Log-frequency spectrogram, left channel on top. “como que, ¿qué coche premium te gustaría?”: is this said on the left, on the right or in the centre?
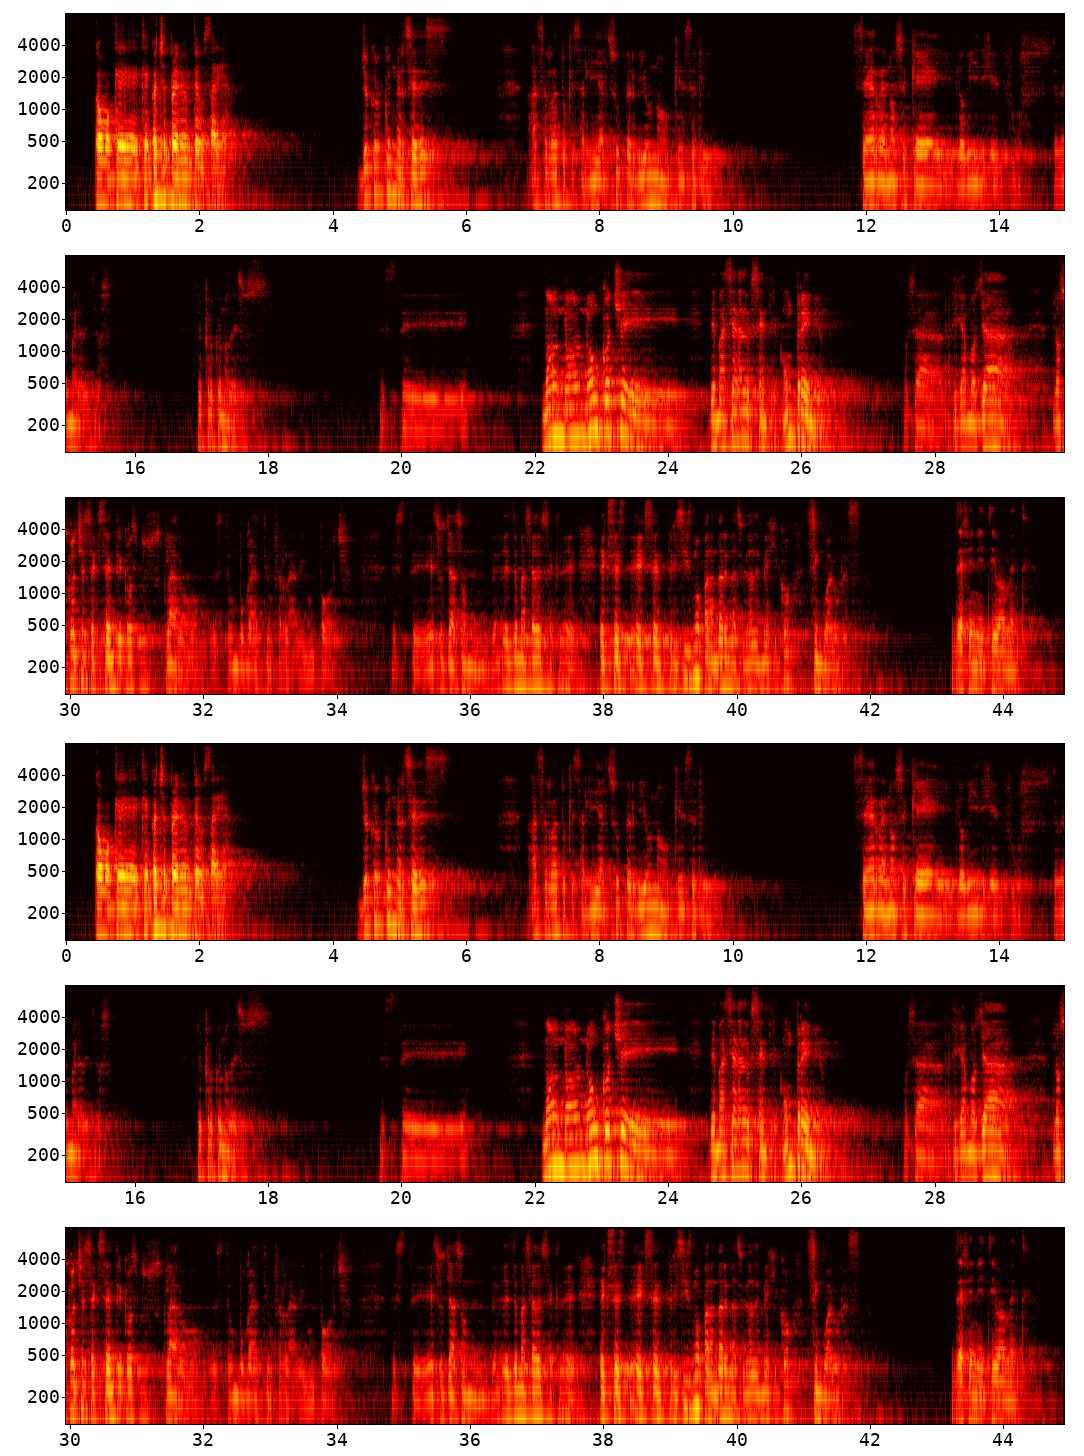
Left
